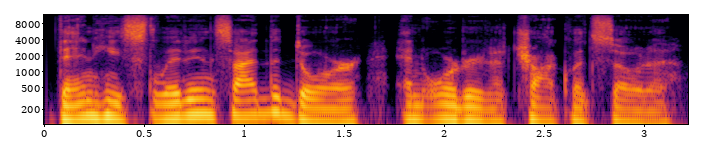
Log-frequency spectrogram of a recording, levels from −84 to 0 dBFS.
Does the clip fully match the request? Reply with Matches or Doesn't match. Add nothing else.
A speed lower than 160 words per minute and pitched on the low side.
Doesn't match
